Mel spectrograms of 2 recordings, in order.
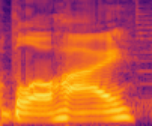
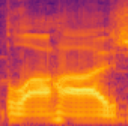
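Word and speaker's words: Blåhaj: the the blow the blo high that just got thrown at me by the way it it's it's not blahaj it's blo high that's the actual correct pronunciation of it um for anybody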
